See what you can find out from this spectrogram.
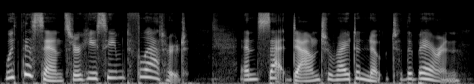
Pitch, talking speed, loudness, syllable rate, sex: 240 Hz, 200 wpm, -19 LUFS, 5.5 syllables/s, female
